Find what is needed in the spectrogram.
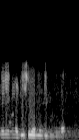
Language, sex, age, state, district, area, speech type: Malayalam, male, 30-45, Kerala, Wayanad, rural, conversation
